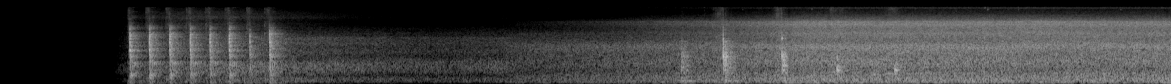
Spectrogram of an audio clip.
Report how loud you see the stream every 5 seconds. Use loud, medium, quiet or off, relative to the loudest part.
quiet, loud, loud.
